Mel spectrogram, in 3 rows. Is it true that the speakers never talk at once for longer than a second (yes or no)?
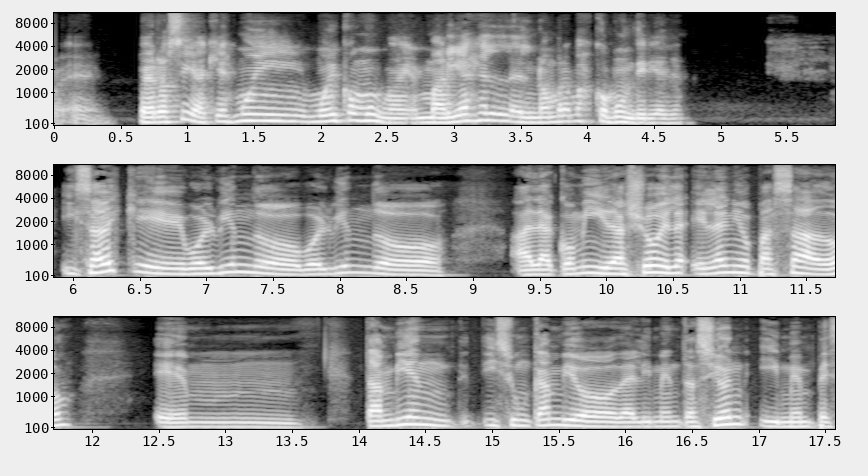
yes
